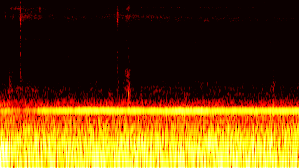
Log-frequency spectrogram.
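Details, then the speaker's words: Car at start-up: steady mid-pitched whistle from the rear, more noticeable outside the car, no pitch change over engine rumble; attributed to a fuel pump or fuel filter problem. "al arrancar el coche has notado que hay un silbido un chiflido en la parte trasera del coche y que es más notorio cuando estás afuera de él un silbido parecido a este"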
